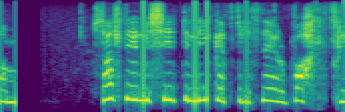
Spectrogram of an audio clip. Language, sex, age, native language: Icelandic, male, 18-19, Icelandic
